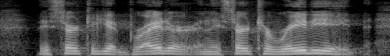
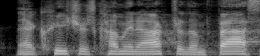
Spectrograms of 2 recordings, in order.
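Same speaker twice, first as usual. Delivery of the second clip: normal talking voice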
